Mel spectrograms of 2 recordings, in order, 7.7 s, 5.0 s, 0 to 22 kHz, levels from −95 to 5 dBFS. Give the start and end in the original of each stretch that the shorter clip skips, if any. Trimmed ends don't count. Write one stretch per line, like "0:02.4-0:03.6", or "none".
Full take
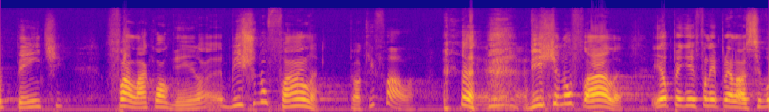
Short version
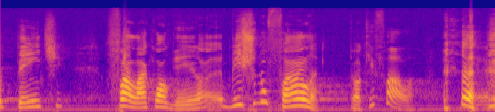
none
